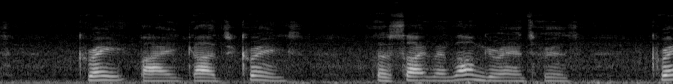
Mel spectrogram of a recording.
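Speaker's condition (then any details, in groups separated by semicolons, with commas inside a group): ALS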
